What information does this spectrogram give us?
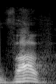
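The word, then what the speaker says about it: ו: vave c'est bien ça donc c'est pas du tout waouh mais on le prononce bien vav et le vave est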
